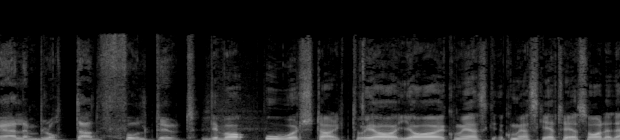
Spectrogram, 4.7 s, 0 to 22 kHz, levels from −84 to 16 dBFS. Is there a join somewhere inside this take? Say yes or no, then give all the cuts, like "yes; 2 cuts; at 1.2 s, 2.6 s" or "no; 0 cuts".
yes; 1 cut; at 1.5 s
